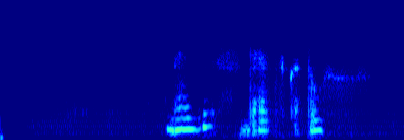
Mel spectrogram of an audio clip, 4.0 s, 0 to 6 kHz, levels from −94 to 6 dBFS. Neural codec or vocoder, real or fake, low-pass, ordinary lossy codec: codec, 16 kHz, 1 kbps, X-Codec, WavLM features, trained on Multilingual LibriSpeech; fake; 5.4 kHz; none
